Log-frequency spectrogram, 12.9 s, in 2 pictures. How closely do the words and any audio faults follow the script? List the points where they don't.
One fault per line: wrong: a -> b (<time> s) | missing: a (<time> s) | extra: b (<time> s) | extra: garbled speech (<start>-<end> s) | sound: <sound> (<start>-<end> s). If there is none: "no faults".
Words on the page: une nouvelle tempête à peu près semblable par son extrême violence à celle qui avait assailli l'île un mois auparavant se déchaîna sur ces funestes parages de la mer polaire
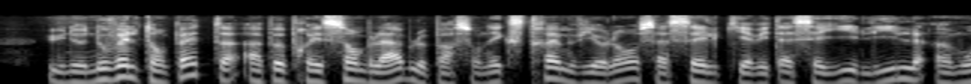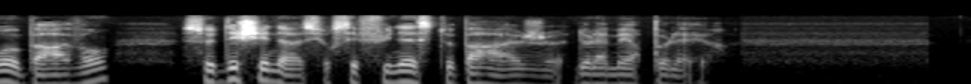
no faults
